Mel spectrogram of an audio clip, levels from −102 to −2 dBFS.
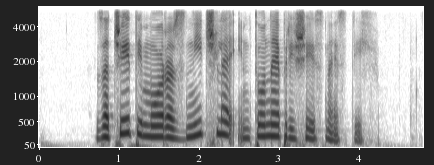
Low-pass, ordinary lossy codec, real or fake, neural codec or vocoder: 5.4 kHz; none; real; none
